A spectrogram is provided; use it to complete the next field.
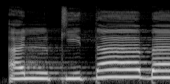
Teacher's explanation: ta mad tabi'i muqaddar karena ta berbaris fathah panjang, maka ta panjang 2 harokat.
